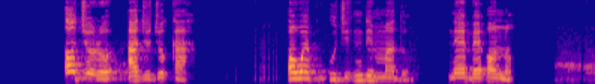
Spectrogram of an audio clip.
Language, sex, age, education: Igbo, male, 15-29, tertiary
